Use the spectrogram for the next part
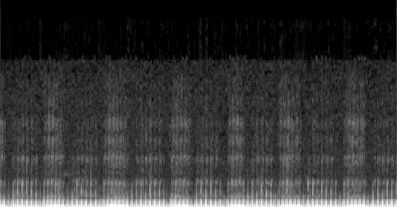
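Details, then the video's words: Cat snore heard as a soft, throaty rumble; rapid fluttering pulses grouped into breath-like swells roughly every half second. "เสียงแมวกรน เปิดให้แมวฟังเคลิ้มๆไปเลยค่ะ | Snoring Cat"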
